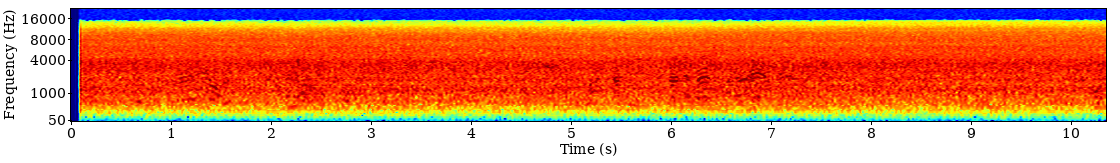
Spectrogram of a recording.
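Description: Steady rush of a waterfall pouring into a rock pool, with faint distant voices now and then.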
